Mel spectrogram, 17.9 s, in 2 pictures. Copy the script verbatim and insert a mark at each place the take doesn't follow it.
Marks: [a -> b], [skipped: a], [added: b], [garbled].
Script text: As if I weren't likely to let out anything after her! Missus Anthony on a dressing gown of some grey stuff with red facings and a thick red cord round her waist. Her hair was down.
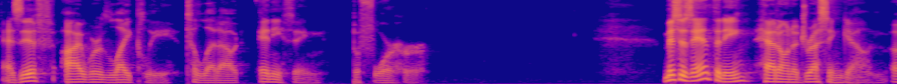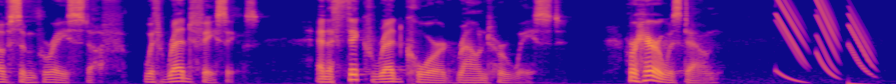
As if I [weren't -> were] likely to let out anything [after -> before] her! Missus Anthony [added: had] on a dressing gown of some grey stuff with red facings and a thick red cord round her waist. Her hair was down.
